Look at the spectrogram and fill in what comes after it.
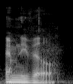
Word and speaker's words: Amityville: Amityville. – Amityville. It's like a silent T, kind of.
